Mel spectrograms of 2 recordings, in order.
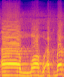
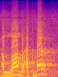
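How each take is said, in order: First: The opening vowel is drawn out long. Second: The opening vowel is said short. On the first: It asks whether God is the greatest. The speaker calls it wrong. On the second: It states that God is the greatest. The speaker calls it right.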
